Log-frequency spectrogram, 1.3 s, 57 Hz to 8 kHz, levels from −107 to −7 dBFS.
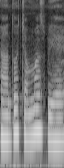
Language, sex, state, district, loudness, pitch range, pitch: Hindi, male, Bihar, Araria, -34 LUFS, 130-155 Hz, 140 Hz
